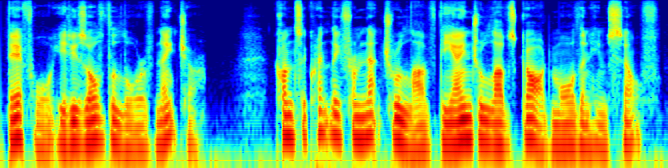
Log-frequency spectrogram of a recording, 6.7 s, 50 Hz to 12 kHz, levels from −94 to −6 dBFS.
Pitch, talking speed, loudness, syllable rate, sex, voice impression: 110 Hz, 170 wpm, -20 LUFS, 5.5 syllables/s, male, very masculine, middle-aged, slightly thick, slightly relaxed, slightly powerful, dark, soft, slightly muffled, fluent, cool, very intellectual, refreshing, sincere, very calm, mature, friendly, reassuring, unique, elegant, sweet, kind, modest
